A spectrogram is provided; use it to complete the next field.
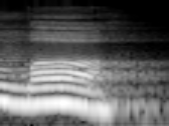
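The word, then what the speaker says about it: الله: yang kecil W yaj'alallahu lam pada lafaz Allah atau lam jalalah dibunyikan secara tafkhim karena huruf sebelumnya berbaris fathah Jadi dibacanya tebal bunyinya Allah yajalah kemudian Alif lamnya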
